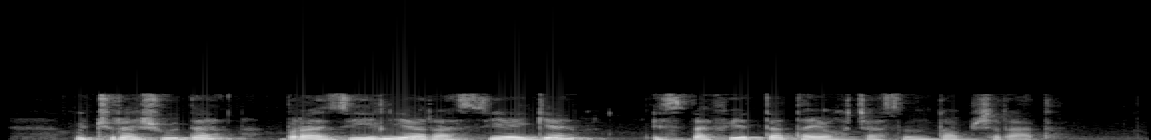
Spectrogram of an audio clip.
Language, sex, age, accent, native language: Uzbek, female, 19-29, Farg'ona, Uzbek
